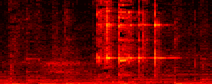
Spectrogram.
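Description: A metal teaspoon clinks against ceramic crockery a few times about a second in, over steady background music.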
